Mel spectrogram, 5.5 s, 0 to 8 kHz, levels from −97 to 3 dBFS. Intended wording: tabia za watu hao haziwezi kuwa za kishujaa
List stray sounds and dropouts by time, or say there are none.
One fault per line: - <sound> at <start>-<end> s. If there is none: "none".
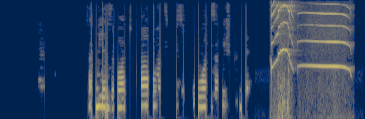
- squeak at 4.0-5.3 s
